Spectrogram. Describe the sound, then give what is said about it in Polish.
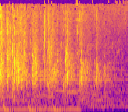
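Steady audience applause for the team of the Zespół Szkół Ekonomicznych school in Gorzów Wielkopolski, a dense wash of many hands clapping at an even, moderate loudness throughout, with a faint low rumble underneath that drops away partway through. “Wielkie brawa.”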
